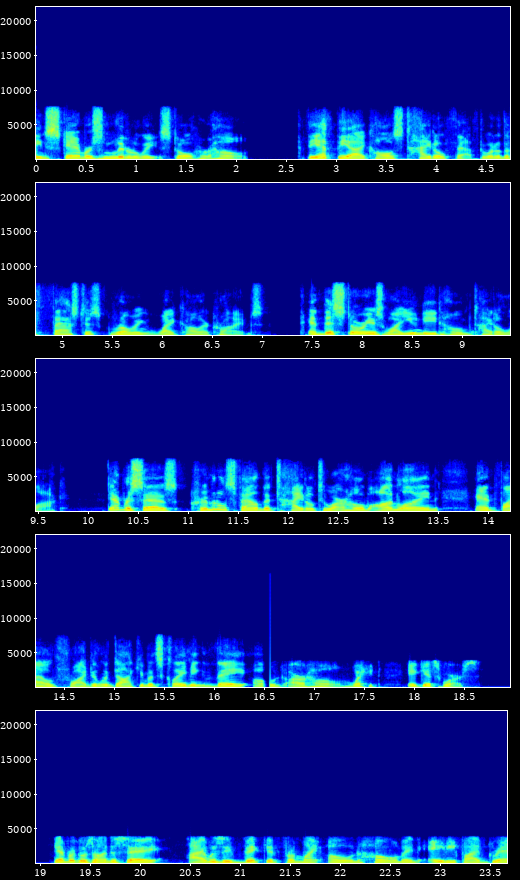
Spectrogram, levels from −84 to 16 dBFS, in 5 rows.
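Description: At 16.48 s the call is moved from one network to another, and a handover gap opens: for about 80 ms, until 16.56 s, no speech frames arrive. The speech cuts out within a few tens of milliseconds and falls silent until the new link carries audio again. Whatever was said in that brief window is lost, heard as a short hole in the speech stream.

From 16.56 s to the end, the call falls back to narrowband. The new link stops carrying HD Voice and switches to an older narrowband codec, with a sound that fits GSM full rate at 13 kbit/s. Before this point, the wideband coding shows only light damage, consistent with AMR-WB at about 12.65 kbit/s. After it, nothing above 4 kHz remains, so the speech turns duller and rougher.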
